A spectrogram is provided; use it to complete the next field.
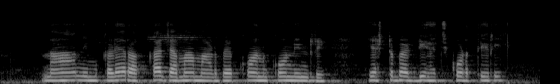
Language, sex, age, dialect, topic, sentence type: Kannada, male, 31-35, Dharwad Kannada, banking, question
